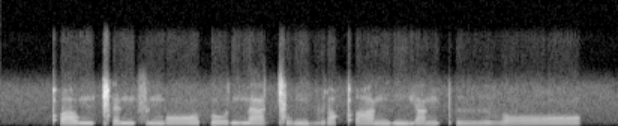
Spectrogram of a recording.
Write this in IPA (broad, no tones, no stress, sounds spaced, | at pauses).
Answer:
qʼ oː ŋ ǁ ɛ ŋ s ɐ ŋ ɔː θ oː d n aː ǀ u ŋ b ɨ ɾ o qʼ aː ŋ ɨ ŋ j a ŋ pʼ ɨː ð ɔː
